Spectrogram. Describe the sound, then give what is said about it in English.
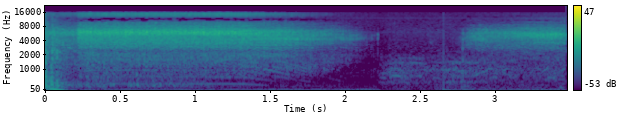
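A small scooter engine buzzes with a harsh, high-pitched whine, dips briefly in intensity partway through, then revs back up to its steady drone. No one speaks. “Look like a scooter, boss.”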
